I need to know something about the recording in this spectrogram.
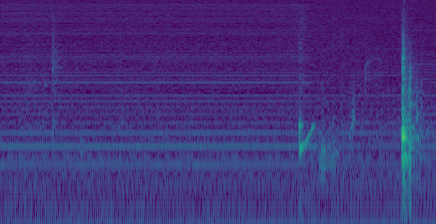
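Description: Faint, steady electrical mains hum, with a brief faint sound about three seconds in.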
